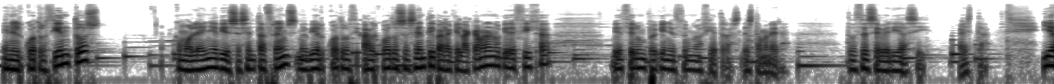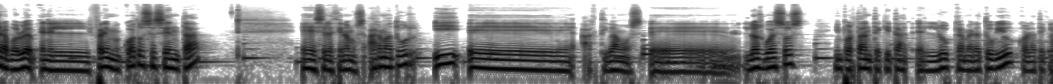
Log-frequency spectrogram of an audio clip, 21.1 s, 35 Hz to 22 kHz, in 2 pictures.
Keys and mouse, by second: 5.8 ctrl+middle click, 8.1 click, 13.9 click, 17.3 click.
